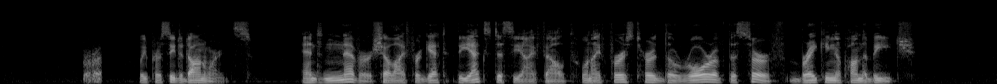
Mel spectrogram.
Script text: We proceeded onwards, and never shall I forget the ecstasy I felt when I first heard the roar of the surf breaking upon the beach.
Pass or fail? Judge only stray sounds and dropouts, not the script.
fail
